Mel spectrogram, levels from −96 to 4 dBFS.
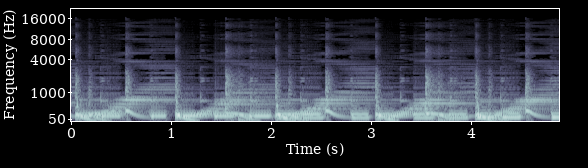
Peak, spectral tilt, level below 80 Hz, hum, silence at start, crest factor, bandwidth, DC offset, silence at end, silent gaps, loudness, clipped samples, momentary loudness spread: -6 dBFS; -9 dB/octave; -34 dBFS; none; 0 s; 14 dB; 9.8 kHz; under 0.1%; 0 s; none; -22 LUFS; under 0.1%; 3 LU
